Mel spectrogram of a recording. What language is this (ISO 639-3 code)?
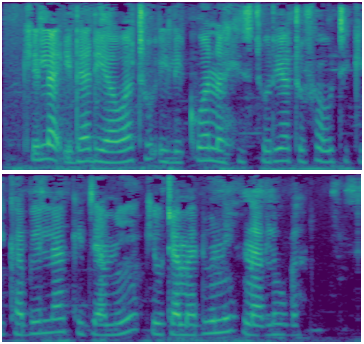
swa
